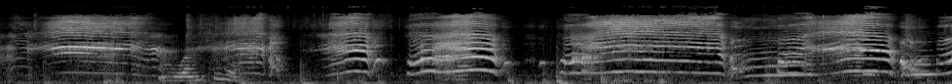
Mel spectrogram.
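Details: Two-month-old baby crying after routine vaccination shots: loud, sustained, high-pitched wails with brief catches of breath.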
